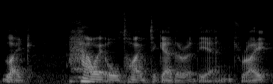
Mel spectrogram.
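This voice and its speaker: A man's voice: on the low side, expressive, moderate pace, creaky, fairly bright tone. A man hosting a podcast as game master, chatting casually about a game. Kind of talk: casual backstage discussion.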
